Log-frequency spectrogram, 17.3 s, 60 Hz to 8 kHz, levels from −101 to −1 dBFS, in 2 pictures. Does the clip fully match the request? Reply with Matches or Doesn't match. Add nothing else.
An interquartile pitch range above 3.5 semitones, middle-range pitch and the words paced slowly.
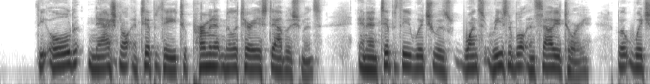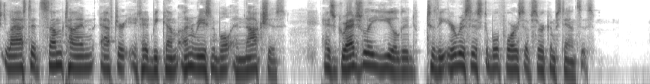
Doesn't match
